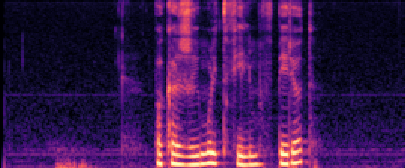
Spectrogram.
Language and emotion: Russian, neutral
